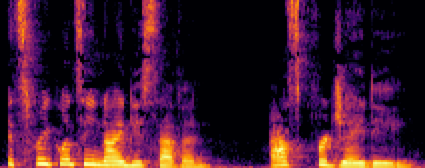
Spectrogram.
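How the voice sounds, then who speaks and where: A woman voicing a tough, sharp-tongued woman rebel fighter with a brash, impatient manner in a story. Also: fairly high pitch, expressive, a little fast, creaky, voice pushed up. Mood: exasperated. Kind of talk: acted audiobook dialogue.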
